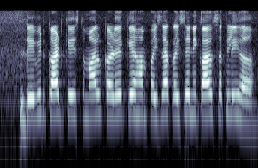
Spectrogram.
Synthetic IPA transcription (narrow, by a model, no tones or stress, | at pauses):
ɖeːʋɪɖkaːɾɖkeɪst̪eːmaːlkəɽekeɦəmpəɪs̬akəɪsenɪkaːlsəkliɦɛː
